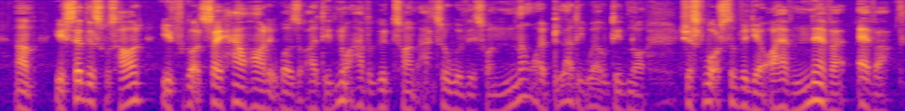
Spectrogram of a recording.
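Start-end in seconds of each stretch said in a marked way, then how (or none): none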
